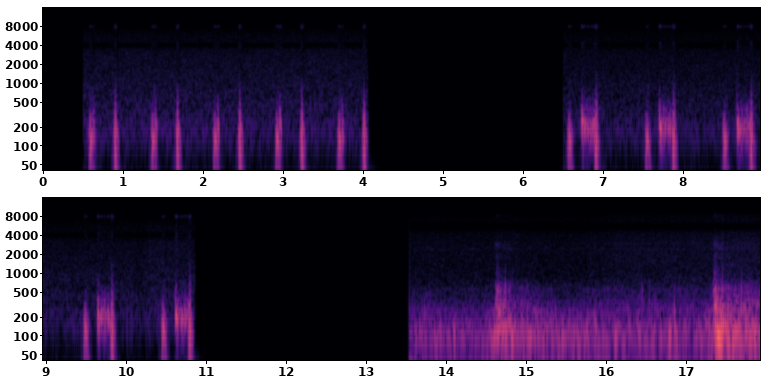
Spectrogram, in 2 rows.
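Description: Regular low lub-dub heartbeats, about 110 a minute, in two stretches, then rustling stethoscope noise; normal heart sounds on auscultation.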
